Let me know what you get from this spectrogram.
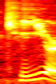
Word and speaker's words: Key: K, Key. Some people have different pronunciation. Key. I've probably been saying it wrong this entire time trying to introduce this place when we were talking about recording here yes, on well, our last update. – En français, it is K.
